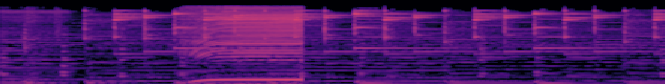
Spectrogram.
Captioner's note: phone vibrating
